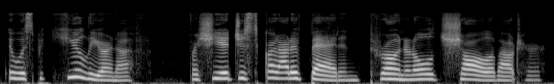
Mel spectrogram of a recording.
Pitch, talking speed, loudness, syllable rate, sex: 235 Hz, 205 wpm, -18 LUFS, 4.6 syllables/s, female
